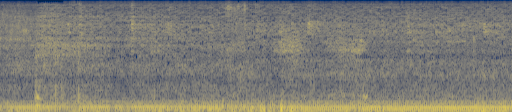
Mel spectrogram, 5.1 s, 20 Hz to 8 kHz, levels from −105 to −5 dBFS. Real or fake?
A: real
